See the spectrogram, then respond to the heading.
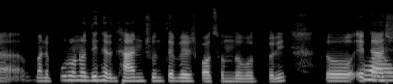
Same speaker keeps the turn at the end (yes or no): yes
